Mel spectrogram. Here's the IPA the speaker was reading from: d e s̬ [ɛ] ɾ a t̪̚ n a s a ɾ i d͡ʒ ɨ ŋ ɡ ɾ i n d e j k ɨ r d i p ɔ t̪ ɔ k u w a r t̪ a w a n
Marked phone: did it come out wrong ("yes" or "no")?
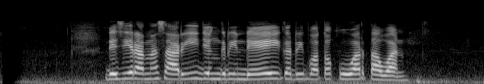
yes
